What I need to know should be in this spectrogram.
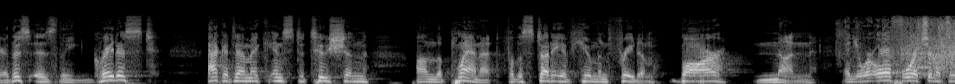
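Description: A middle-aged man speaks with animation through a microphone in a large room.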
